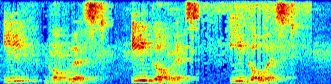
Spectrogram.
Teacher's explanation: The first syllable E is stressed, so say egoist.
